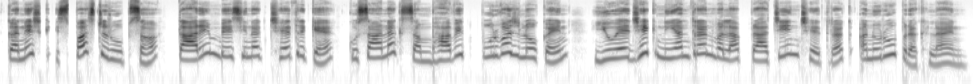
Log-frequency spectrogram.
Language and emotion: Maithili, neutral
